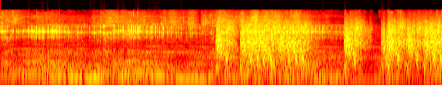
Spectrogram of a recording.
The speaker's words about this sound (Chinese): 我们不得不再次开枪击倒他们。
